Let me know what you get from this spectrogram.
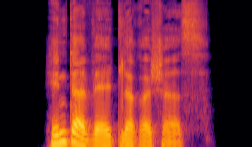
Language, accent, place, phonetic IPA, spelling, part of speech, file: German, Germany, Berlin, [ˈhɪntɐˌvɛltləʁɪʃəs], hinterwäldlerisches, adjective, De-hinterwäldlerisches.ogg
- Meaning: strong/mixed nominative/accusative neuter singular of hinterwäldlerisch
